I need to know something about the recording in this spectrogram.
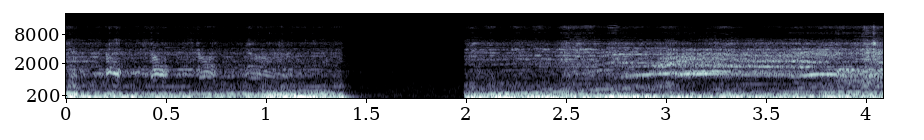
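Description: Movie soundtrack music mixed with sound effects, played back through a computer's speakers. It breaks off into silence for about half a second partway through, at an edit, then starts again.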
